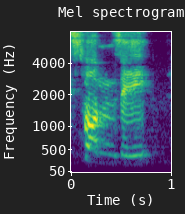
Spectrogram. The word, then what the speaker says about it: Swansea: Now, talking about feeding, you're currently the senior research officer with an emphasis on infant feeding for Swansea University. Hopefully I pronounced the name of the university correct. What is the role and responsibilities in your position? – You did pronounce it correctly, yeah, with Swansea.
